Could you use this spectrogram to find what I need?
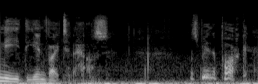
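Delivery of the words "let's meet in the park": mock Baldwin. Imitating Baldwin's cold reply.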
